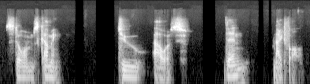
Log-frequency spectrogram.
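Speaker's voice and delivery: very deep, guttural rumble from the throat. Describing voices that are overheard, the speaker does the third in a very deep, guttural voice. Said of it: "this is a very deep, guttural".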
